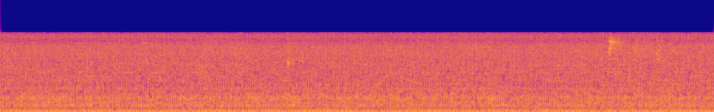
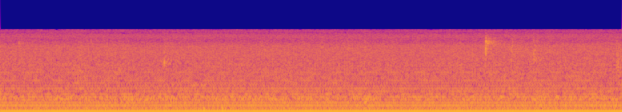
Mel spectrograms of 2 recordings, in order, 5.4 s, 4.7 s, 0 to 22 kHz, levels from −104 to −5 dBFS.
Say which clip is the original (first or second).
second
